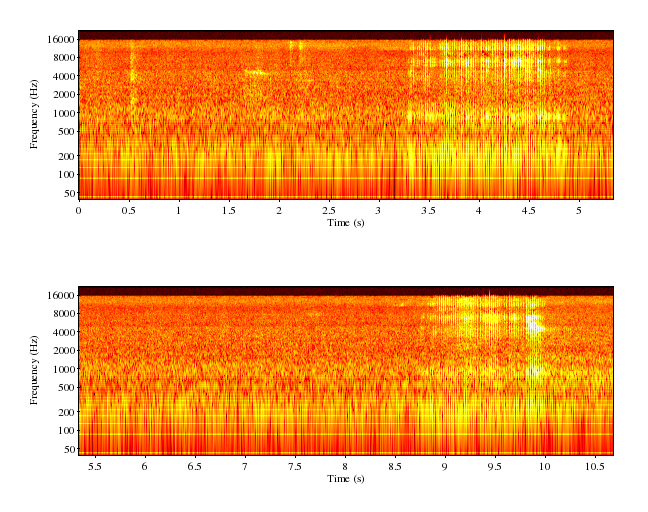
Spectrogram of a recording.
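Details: Snoring: two long, rough, noisy breaths about five seconds apart over a steady room hum.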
